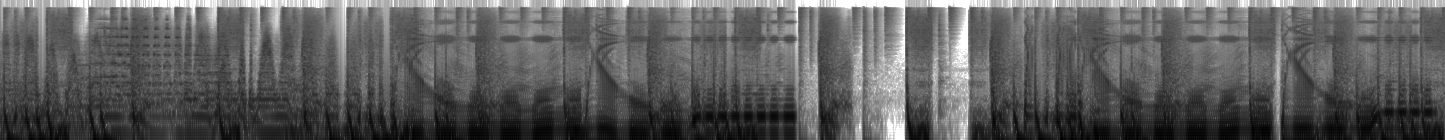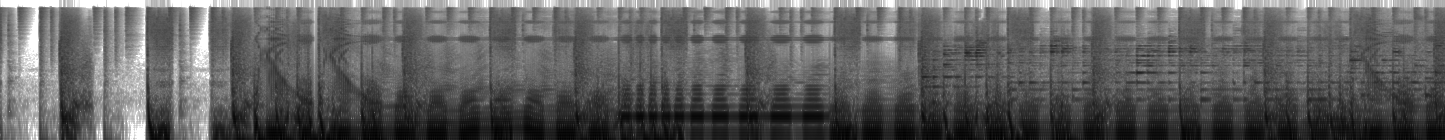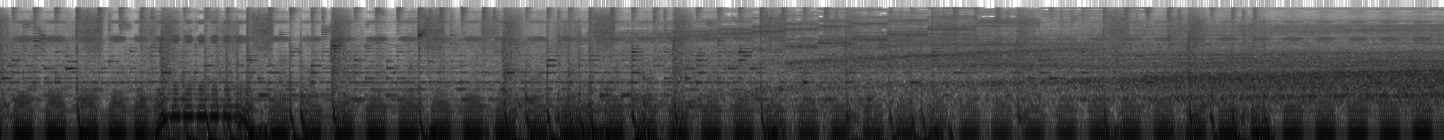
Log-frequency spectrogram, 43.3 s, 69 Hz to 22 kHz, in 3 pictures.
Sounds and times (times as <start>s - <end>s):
Synthesizer: 0.0s - 8.0s, 10.6s - 14.4s, 17.1s - 43.3s
Dubstep: 0.0s - 8.4s, 9.8s - 14.5s, 16.8s - 43.3s
Trance music: 0.1s - 3.2s, 3.9s - 8.0s, 10.6s - 14.4s, 17.0s - 43.3s.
